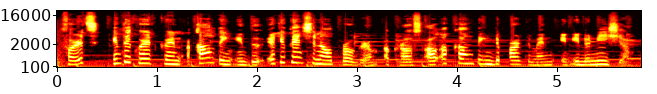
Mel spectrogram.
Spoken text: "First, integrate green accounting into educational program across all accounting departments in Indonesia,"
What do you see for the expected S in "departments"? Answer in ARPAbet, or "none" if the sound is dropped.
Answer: none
